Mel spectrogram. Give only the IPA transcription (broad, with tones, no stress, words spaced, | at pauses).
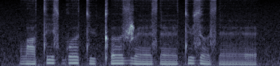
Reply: lˠa˨ti˦zɡʷəː˦ty˨ kʼəː˦zɭɛː˨zɾɛː˨ ty˦z əː˨zɾɛː˨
